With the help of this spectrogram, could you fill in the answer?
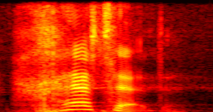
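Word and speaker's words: chesed (חֶסֶד): Now, in Hebrew, that is a word that is pronounced chesed.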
